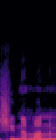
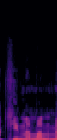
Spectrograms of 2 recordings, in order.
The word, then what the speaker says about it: Kinnaman: Man tror kanske att det uttalas Joel Kinnaman, men egentligen uttalas det Joel Kinnaman med hårt K.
